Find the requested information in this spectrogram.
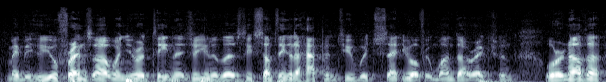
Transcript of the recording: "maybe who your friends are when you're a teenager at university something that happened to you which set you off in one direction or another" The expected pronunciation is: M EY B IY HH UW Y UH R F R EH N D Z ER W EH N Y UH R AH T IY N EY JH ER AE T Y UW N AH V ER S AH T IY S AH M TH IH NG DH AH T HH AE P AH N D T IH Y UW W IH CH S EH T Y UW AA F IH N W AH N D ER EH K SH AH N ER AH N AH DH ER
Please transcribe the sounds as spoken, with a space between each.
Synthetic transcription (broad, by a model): M EY B IY HH UW Y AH R F R EH N D Z ER W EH N Y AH R AH T IY N EY JH ER Y UW N AH V ER S AH T IY S AH M TH IH NG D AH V HH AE P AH N T IH Y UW W IH CH S EH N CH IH AA F IH N W AH N D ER EH K SH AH N ER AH N AH DH ER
